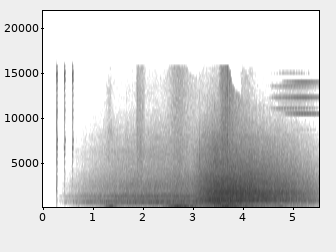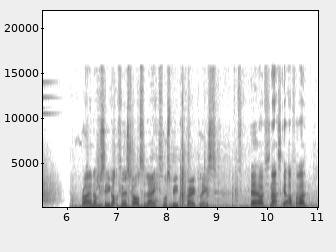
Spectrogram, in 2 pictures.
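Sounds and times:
swell of noise: 0.6s - 5.8s
low thuds: 0.8s - 5.6s.

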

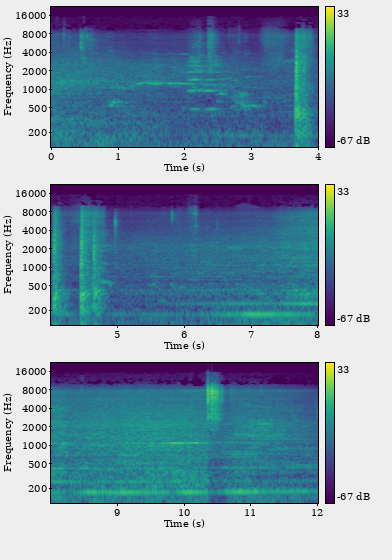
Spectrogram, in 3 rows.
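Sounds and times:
sharp metallic clink: 10.4s - 10.7s.

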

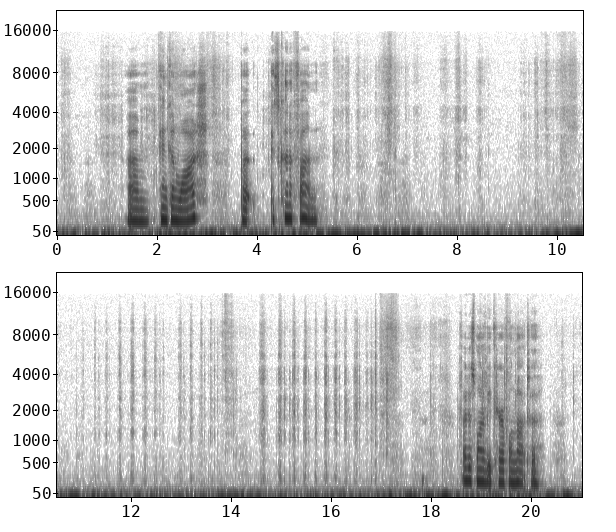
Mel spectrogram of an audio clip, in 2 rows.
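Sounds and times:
pen scratching on paper: 0.0s - 3.1s, 5.5s - 6.8s, 11.2s - 17.3s.

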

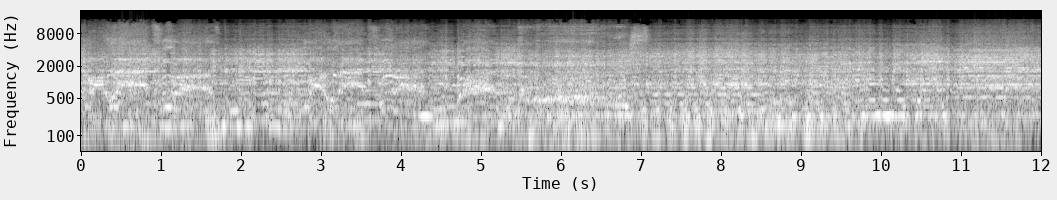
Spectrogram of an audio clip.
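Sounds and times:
electric guitars playing rock: 0.0s - 12.0s.

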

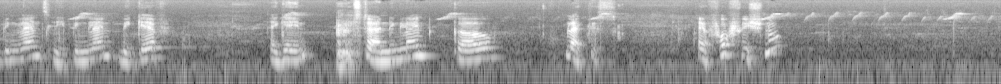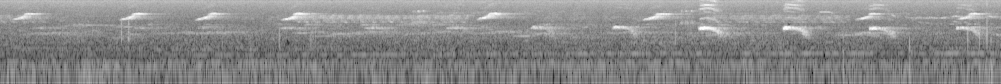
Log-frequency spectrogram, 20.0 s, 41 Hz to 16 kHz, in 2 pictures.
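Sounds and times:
birds chirping: 0.0s - 20.0s
low steady hum: 0.0s - 20.0s.

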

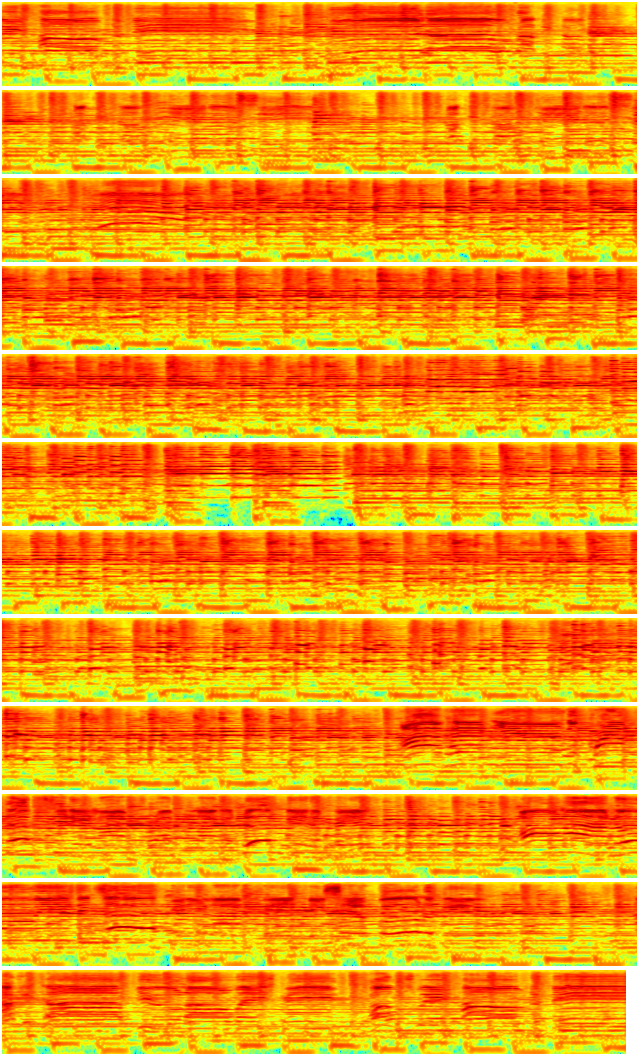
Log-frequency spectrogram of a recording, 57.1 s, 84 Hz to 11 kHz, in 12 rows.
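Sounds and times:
banjo picking fast lead: 0.0s - 57.0s
bluegrass band playing: 0.0s - 57.0s.

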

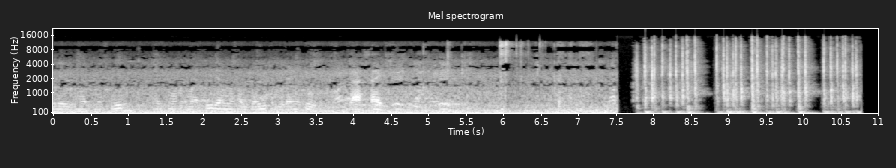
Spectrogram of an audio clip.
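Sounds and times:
rapid keyboard clicking: 7.8s - 10.8s.

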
